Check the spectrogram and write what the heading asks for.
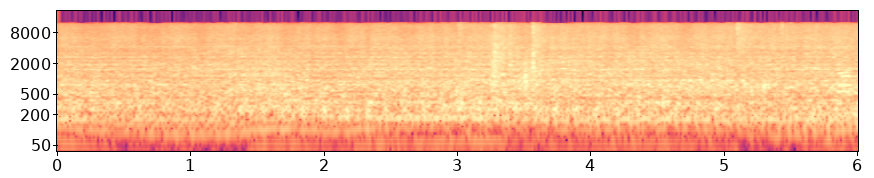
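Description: V8 engine of a Jeep CJ5 running steadily as the jeep crawls over slippery rocks.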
